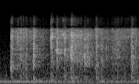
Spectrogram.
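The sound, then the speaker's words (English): A telephone is thrown out into a hallway and crashes to the floor with a burst of harsh, jangling clatter, several sharp metallic impacts spread over a second and a half, loud and with no voices. “Who threw that phone out in the hall?”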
